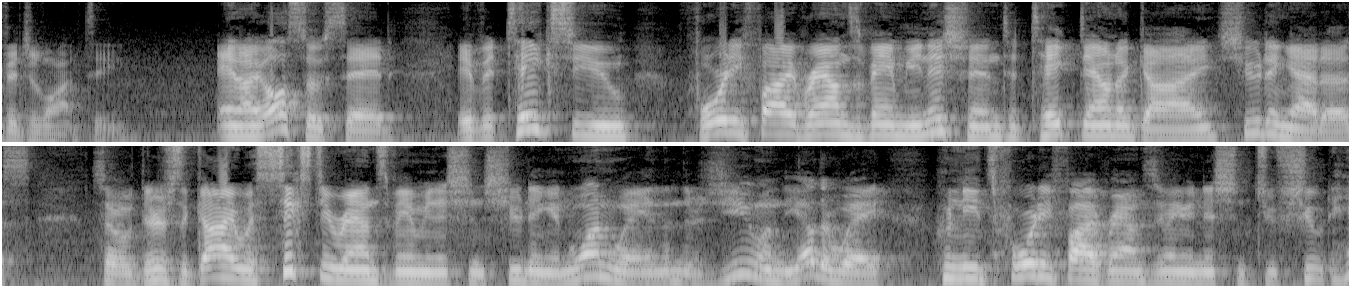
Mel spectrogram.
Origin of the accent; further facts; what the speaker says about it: the South, United States; moved away; also born or lived in Chicago; I've gotten into a lot of fights with people from back home, because I'm from the South, about gun control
